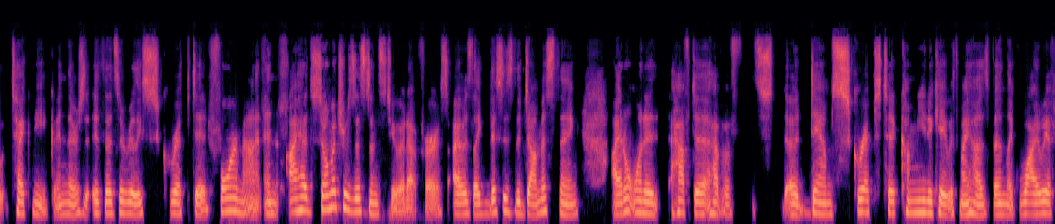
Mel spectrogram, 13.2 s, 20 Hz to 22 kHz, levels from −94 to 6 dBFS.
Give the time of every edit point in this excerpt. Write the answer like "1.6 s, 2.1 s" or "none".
none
